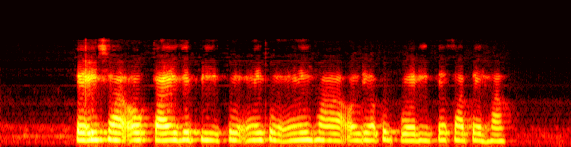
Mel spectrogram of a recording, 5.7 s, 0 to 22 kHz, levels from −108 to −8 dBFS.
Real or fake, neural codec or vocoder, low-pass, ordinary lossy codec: fake; codec, 16 kHz, 8 kbps, FunCodec, trained on LibriTTS, 25 frames a second; 7.2 kHz; Opus, 64 kbps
